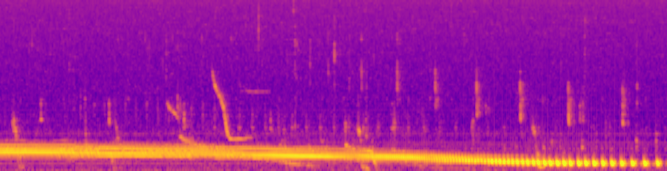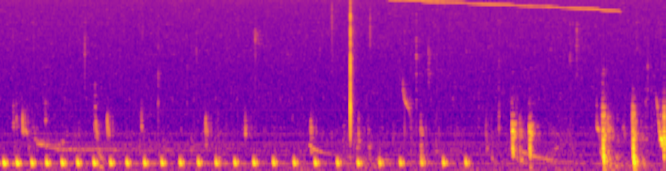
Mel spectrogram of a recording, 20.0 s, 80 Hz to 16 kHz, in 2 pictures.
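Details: Weddell seal vocalizations from 21 m beneath sea ice in McMurdo Sound, Antarctica, November 2017, McMurdo Oceanographic Observatory: a loud, slowly falling drawn-out tone turns into a long pulsed trill of rapid regular beats, with scattered chirps and clicks from other seals.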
